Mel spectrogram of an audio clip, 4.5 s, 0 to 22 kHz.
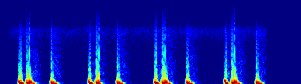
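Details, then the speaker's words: Low-pitched heartbeat around 58 a minute in an adult cardiovascular assessment, with a very soft, low-pitched ventricular filling sound late in diastole just before each S1: S4 heart sound (atrial gallop). "A fourth heart sound or S4 may occur late in diastily just before S1. This ventricular filling sound is very soft and low pitched."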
